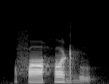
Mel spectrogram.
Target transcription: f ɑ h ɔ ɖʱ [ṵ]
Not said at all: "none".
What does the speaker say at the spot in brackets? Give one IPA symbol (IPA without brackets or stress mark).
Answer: u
